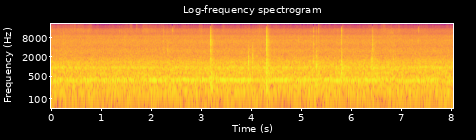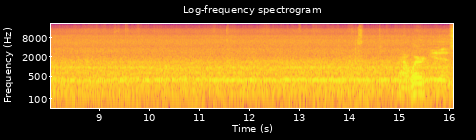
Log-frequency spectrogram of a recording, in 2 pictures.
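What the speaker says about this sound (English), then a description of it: "Alright, now we have the Dremel. We can go to town" A Dremel rotary tool runs during a mega truck scale model build, a continuous, even motor hum at steady speed with a few faint clicks and voices in the background.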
